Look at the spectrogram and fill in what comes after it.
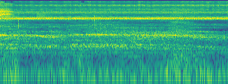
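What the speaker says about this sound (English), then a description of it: "The roosters are confirming it." Roosters crowing outdoors, faint and distant, a sustained steady call heard alone over a quiet background.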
